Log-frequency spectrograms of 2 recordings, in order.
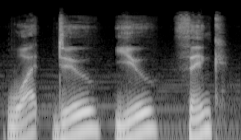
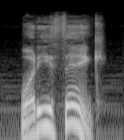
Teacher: Everything in the middle is squeezed to nothing. Do you almost vanishes. It becomes a tiny sound between 2 beats. It's still there, and it's not information.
